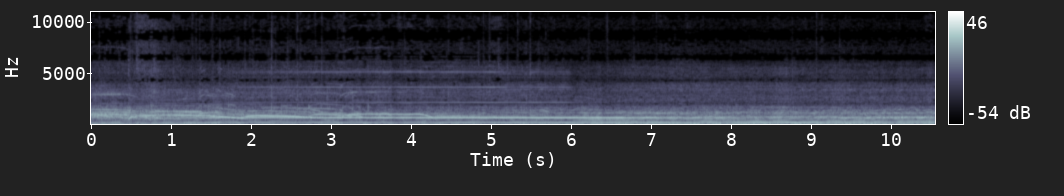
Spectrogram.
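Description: Live rock band heard from within the crowd: amplified guitar and bass holding long notes, with sliding, bending pitches over the first four seconds. Crowd shouts and whoops are mixed in.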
